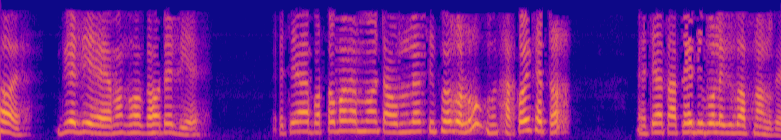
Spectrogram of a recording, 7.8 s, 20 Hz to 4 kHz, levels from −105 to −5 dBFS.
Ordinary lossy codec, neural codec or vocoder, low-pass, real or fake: AAC, 16 kbps; codec, 24 kHz, 6 kbps, HILCodec; 3.6 kHz; fake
